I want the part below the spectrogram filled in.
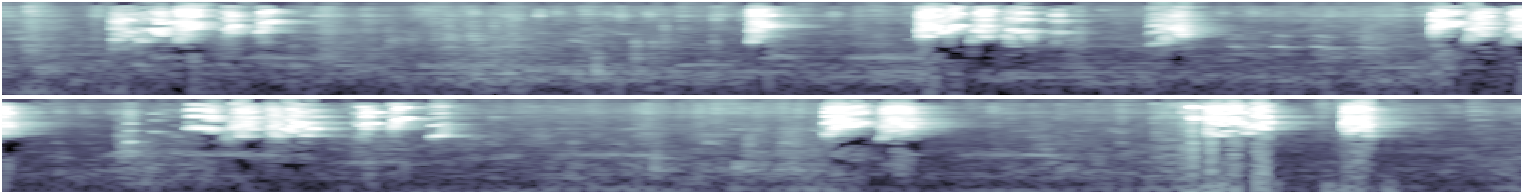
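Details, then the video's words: Green and blue lovebirds scrambling for vegetables in the morning chirp busily: a steady series of shrill, scratchy chirps in pairs and short clusters, repeated every second or so throughout. "Green LoveBird Chirping Sound"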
